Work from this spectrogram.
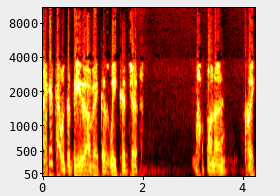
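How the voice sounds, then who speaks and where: In an East Midlands accent, a man speaks at a fairly quick pace in a monotone, flat intonation, with a dry, close sound and no echo. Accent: British English, East Midlands. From Nottingham, England. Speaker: youth pastor and video evangelist. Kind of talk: interview. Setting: video call from England.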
